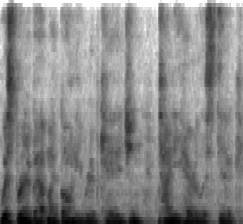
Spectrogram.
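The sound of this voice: Reading in an unforced voice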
